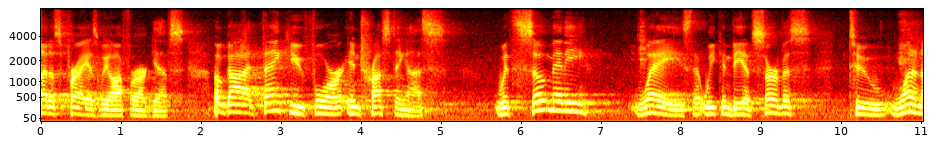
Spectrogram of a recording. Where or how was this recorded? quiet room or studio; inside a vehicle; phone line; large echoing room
large echoing room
